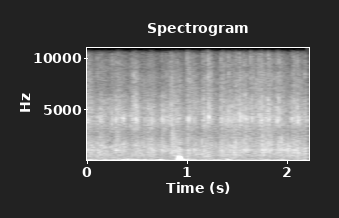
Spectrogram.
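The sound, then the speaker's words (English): Heavy rain pours down in a steady, dense hiss with a low rumbling undertone and one brief soft knock partway through, fairly quiet and unbroken by voices. “That'd be rain. You can hear that. That's pretty good rain, yeah.”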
